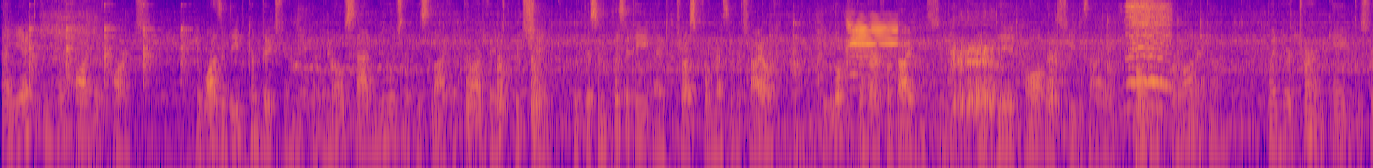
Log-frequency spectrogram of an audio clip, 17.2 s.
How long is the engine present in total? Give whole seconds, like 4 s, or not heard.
17 s.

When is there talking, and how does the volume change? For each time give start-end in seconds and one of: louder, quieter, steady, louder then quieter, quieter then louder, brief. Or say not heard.
0.0-17.1 steady.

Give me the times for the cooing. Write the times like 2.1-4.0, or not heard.
not heard.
